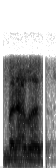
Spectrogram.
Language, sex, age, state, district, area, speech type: Sindhi, male, 60+, Maharashtra, Thane, urban, conversation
